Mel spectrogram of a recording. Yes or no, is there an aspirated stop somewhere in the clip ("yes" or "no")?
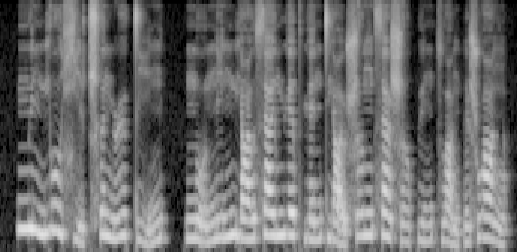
yes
